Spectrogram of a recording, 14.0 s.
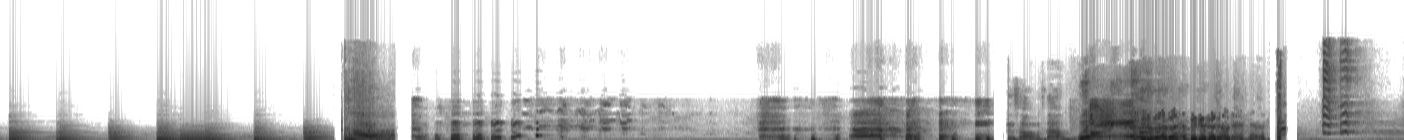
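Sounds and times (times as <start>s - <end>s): person laughing: 4.1s - 6.8s, 11.2s - 12.7s.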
